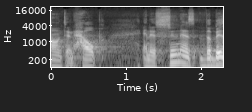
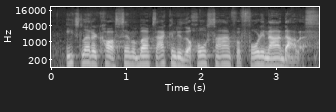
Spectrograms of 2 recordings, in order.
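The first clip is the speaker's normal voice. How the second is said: horrible, badly attempted put-on Arkansas accent; 5 semitones higher than usual. Retelling what a sign maker said to the store founder: horrible Arkansas accent. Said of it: "That's a horrible Arkansas accent".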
